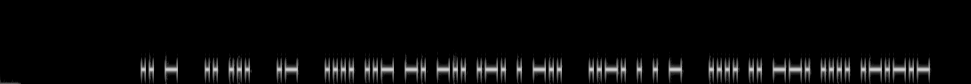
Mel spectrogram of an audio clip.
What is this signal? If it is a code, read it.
Morse code, heard as a keyed tone, about 30 wpm, 700 Hz. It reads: IT IS A HUNDRED FEET HIGH.
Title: Sentences from Top 1000 Words - Review Part 2 - 30wpm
